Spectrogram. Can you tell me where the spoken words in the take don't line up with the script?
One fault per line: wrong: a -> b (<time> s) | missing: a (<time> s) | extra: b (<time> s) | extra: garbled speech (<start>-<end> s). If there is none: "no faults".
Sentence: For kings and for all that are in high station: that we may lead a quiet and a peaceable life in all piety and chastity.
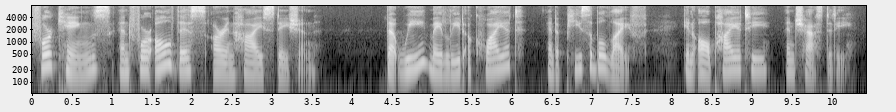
wrong: that -> this (1.8 s)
